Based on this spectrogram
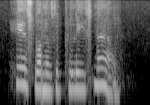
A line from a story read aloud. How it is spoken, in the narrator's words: said Bryce calmly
